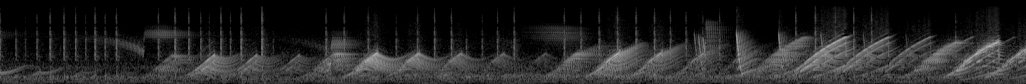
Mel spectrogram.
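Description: Stylophone Gen X-1 synthesizer played through effects pedals, making a run of pitch swoops: arching rise-and-fall sweeps at first, then fast upward glides about three a second that grow louder near the end. A fast ticking sits over the sound in the first few seconds.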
